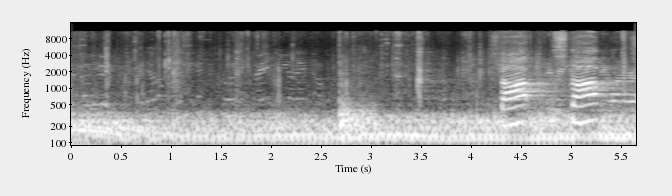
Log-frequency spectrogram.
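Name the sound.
truck backing up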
